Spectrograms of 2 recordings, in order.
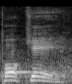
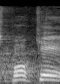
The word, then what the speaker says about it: poke: to make sure that we say like it's 4k and not poke you know i've had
